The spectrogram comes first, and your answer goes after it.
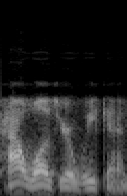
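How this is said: It is asked with warm, genuine interest.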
